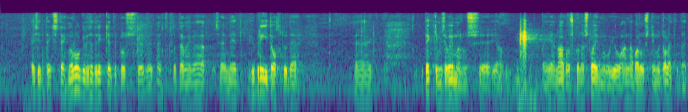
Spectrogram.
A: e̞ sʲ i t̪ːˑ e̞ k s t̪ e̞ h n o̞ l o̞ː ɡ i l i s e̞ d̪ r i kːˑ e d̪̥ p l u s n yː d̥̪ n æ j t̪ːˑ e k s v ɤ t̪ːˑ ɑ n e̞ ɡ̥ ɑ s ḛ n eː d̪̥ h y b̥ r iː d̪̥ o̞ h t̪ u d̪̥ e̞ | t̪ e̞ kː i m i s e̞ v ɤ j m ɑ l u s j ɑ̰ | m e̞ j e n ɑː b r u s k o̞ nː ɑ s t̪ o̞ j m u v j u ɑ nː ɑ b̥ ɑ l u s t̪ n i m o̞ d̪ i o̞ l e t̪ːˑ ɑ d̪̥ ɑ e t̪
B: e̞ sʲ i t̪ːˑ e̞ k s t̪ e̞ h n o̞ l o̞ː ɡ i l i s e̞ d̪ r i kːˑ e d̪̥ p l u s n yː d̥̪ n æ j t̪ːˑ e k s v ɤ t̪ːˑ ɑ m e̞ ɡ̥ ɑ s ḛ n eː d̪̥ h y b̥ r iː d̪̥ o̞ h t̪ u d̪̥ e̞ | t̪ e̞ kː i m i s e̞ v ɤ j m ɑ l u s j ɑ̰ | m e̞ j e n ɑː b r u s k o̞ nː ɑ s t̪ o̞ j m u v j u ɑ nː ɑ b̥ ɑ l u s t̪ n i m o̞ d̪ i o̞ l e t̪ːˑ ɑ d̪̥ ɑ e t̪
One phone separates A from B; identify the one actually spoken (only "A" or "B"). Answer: B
